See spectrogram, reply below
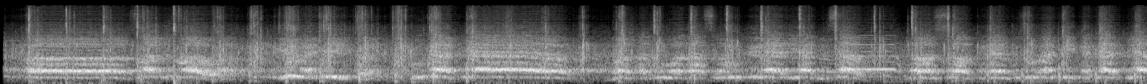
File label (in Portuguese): Benfica Campeao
